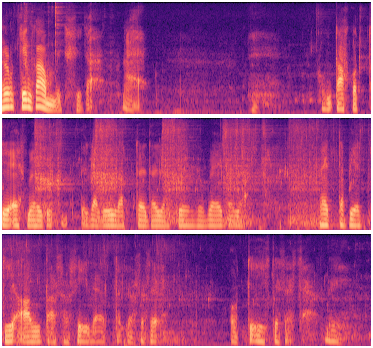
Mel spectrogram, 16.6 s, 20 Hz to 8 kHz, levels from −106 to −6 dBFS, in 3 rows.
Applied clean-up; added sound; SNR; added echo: none; Sink (filling or washing); 14 dB; none.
